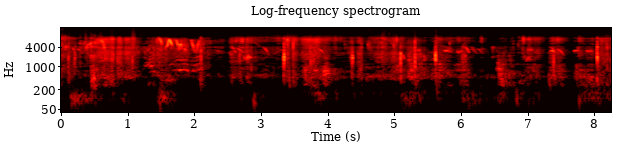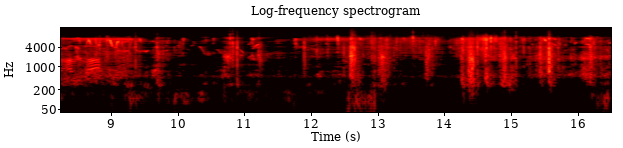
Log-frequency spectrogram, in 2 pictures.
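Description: Faint outdoor farm sounds: many short, scattered animal calls with distant voices underneath.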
